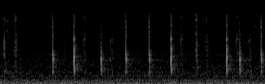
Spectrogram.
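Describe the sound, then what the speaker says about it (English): Keyboard keys clatter in quick, irregular taps inside the video game The Stanley Parable, faint and close, a dozen or so crisp clicks with no talking. "Those sound like keys."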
